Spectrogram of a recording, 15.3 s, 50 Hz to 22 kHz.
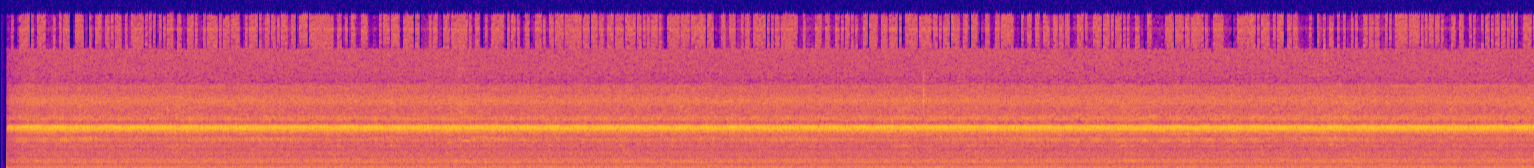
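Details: Bell crickets calling near Sendai around 1 a.m. on 3 September 2025 while a distant thunderstorm flashes over the Yamagata direction; a steady high ringing tone holds throughout above a dense, constant low rumble and hiss.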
